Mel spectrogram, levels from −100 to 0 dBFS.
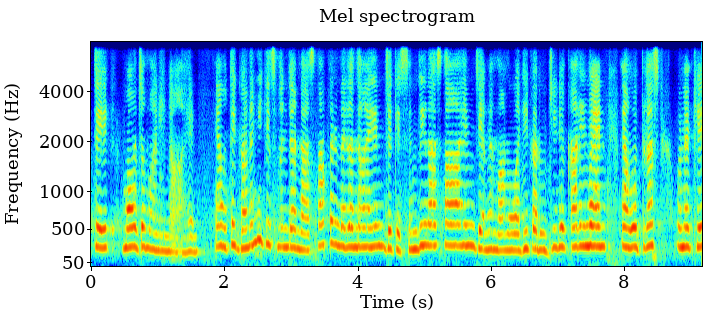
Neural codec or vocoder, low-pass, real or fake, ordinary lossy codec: codec, 16 kHz, 1 kbps, FreqCodec, smaller model; 7.2 kHz; fake; none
